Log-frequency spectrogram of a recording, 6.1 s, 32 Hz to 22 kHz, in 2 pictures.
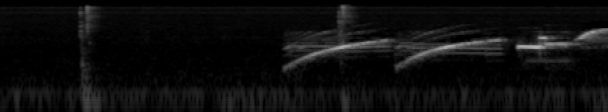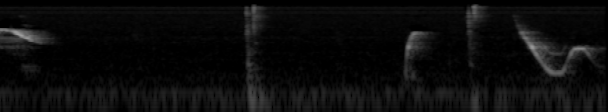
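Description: R2-D2 droid beeps and whistles from a small speaker, one of the 'positive' sounds fired from a remote-control transmitter switch. After about a second of quiet come two rising whistles and a warbling run of chirps. Then a few faint clicks and short chirps follow, with a falling-then-rising whistle near the end.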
